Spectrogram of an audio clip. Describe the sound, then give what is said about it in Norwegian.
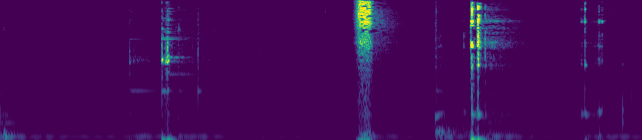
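Sounds of a glass bottle of Hennings pear cider being opened: a few sharp clicks and clinks, then a short fizzy hiss as the cap comes off, over a low steady hum. “Uh, nå skal jeg få høre en ekte når jeg åpner Hennings i eh, pære- og pensjonsfrukt eh, covid-kos-sider.”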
